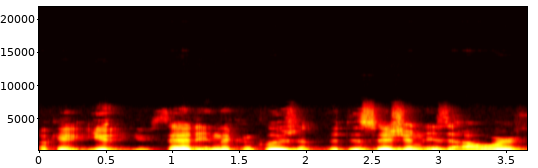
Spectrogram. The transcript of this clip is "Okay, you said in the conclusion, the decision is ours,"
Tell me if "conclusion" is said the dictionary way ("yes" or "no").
yes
